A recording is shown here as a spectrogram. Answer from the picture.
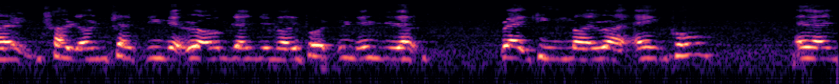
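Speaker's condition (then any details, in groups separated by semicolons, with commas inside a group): Cerebral palsy; from birth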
